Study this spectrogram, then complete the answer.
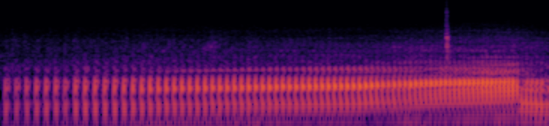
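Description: Suzuki RM dirt bike engine approaching and passing very close on a trail, a loud, rapidly pulsing two-stroke-style drone building in volume and peaking near the end, with a brief sharp clatter just before it cuts off.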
